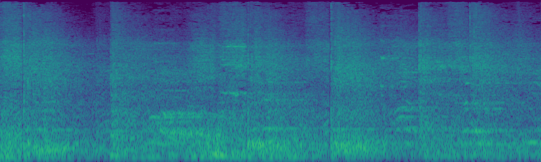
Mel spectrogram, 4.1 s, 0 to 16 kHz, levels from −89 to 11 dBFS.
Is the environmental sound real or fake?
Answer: real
